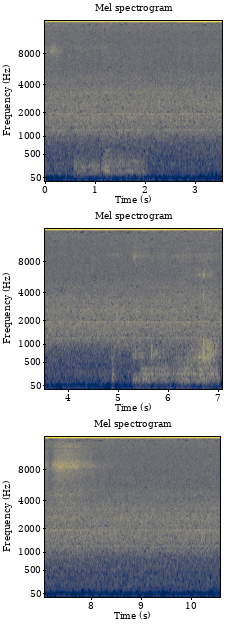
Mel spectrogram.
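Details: Dog snoring during sleep, called super loud by the owner: two rough, rattling snores several seconds apart over faint background hiss.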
